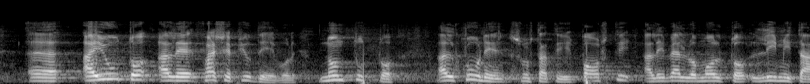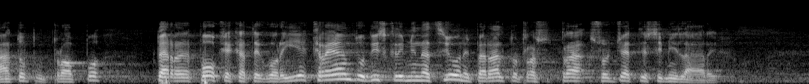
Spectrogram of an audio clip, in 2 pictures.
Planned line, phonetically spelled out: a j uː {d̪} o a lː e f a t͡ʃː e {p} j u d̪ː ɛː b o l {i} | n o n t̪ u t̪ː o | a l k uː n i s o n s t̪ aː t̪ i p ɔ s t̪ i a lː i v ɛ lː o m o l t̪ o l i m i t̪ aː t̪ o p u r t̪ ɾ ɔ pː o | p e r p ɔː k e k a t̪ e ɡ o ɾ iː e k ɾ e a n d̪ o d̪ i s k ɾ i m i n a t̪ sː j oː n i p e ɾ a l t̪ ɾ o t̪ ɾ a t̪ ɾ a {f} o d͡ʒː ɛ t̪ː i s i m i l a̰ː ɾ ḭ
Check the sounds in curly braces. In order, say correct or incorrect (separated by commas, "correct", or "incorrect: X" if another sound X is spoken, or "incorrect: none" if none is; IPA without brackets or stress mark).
incorrect: t̪, correct, correct, incorrect: s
